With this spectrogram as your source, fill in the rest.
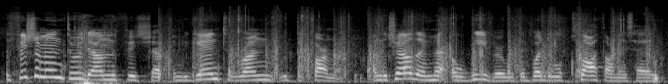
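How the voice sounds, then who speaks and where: Young girl narrator, scripted storytelling, medium pitch, faint background noise. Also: animated, brisk. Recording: faint noise, amateur school podcast.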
